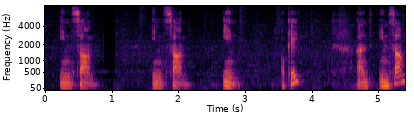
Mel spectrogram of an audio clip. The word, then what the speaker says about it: insan: And how we pronounce? Inside, insan. İnsan.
